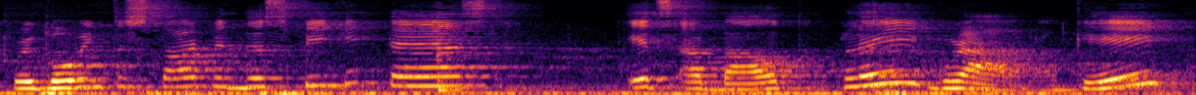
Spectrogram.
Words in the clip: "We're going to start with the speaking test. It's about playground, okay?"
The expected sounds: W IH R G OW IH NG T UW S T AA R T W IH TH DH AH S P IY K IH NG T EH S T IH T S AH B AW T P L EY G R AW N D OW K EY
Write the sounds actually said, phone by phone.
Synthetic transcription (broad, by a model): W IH R G OW IH NG T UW S T AA R T W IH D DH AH S P IY K IH NG T EH S T IH T S AH B AW T P L EY G R AW N D OW K EY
